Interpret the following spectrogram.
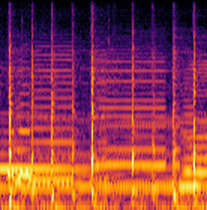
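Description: Tabla played softly, with a few light, spaced strokes, over the steady held notes of the melodic lehra accompaniment of a tabla solo.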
